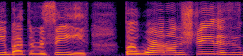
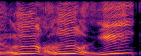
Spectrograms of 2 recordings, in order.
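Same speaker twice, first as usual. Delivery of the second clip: grunted ugh ugh then yeet; mock chant; 2 semitones higher, much slower than usual. Vlogger proposes the crowd chant, mock grunting. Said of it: "So now we gotta say".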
